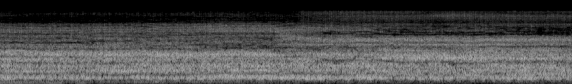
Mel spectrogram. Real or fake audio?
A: real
